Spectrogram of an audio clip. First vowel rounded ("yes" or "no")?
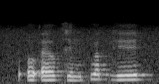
yes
